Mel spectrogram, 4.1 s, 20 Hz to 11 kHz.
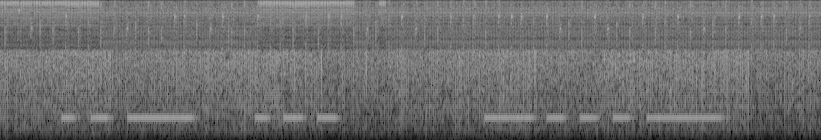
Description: Morse code, heard as a keyed tone, about 15 wpm, 550 Hz, with noise. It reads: US <BT>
